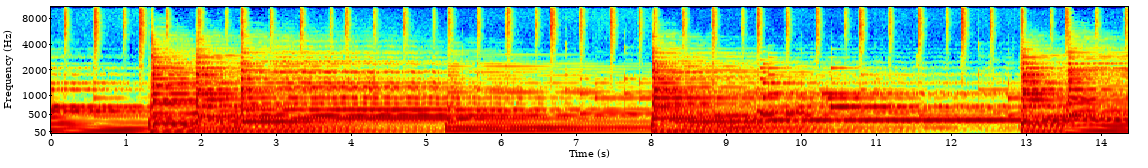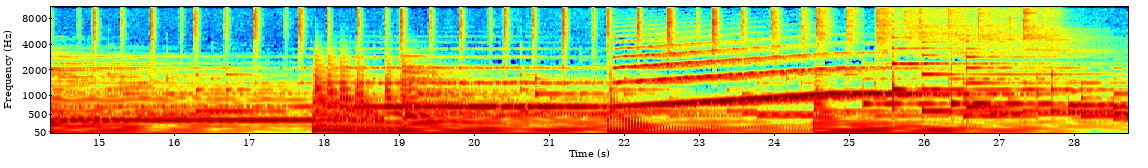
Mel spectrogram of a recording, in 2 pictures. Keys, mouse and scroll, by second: 0.0 click, 0.2 g, 0.8 click, 1.2 click, 1.4 g, 2.0 click, 2.4 click, 2.6 g, 3.1 click, 3.3 middle click, 4.2 click, 4.5 shift+click, 4.8 shift+click, 5.3 g, 6.1 click, 6.4 click, 6.6 shift+click, 6.6 g, 7.6 click, 7.8-8.5 scroll down 3, 8.0 middle click, 8.5 Tab, 8.8 scroll down 1, 8.9 middle click, 10.1-10.8 scroll up 6, 10.3 middle click, 11.0 middle click, 11.2 scroll down 2, 11.4 shift+middle click, 12.2 click, 13.3 ctrl+z, 13.6 middle click, 14.6 middle click, 14.8 shift+middle click, 15.0 shift+middle click, 15.0-15.6 scroll up 2, 15.2 Tab, 15.9 click, 16.1 middle click, 17.0 click, 18.5 click, 18.8 shift+middle click, 19.1 middle click, 19.7 shift+middle click, 20.0 middle click, 20.9 click, 21.2 middle click, 21.9 click, 24.4 shift+middle click, 24.7 middle click, 25.1 shift+middle click, 25.6 click, 26.5 click, 27.5 middle click, 28.2 shift+middle click, 28.6 shift+middle click.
